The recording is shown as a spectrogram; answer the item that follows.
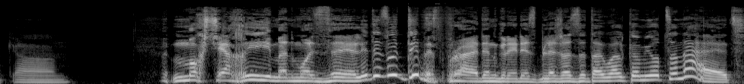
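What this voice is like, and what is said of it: Put-on French accent. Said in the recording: “if I could do an impression ... Pull out a little French accent.”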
